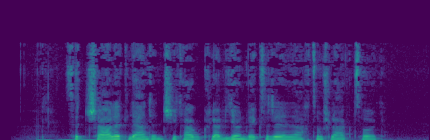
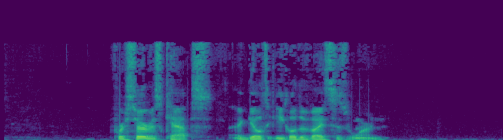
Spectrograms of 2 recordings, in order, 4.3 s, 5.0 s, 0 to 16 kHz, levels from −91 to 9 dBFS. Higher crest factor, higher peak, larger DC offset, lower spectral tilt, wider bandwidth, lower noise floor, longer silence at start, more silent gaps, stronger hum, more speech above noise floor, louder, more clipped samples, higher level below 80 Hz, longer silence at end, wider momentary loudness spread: about the same, 18 dB vs 22 dB; second, -14 dBFS vs -2 dBFS; neither; about the same, -6 dB/octave vs -5.5 dB/octave; about the same, 11.5 kHz vs 11.5 kHz; second, -54 dBFS vs -66 dBFS; second, 0.35 s vs 1.15 s; neither; neither; second, 23 dB vs 44 dB; second, -32 LUFS vs -22 LUFS; neither; second, -68 dBFS vs -38 dBFS; second, 0.45 s vs 1.2 s; second, 10 LU vs 14 LU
